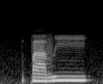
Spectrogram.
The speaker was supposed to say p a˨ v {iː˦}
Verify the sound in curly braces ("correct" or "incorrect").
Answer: correct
